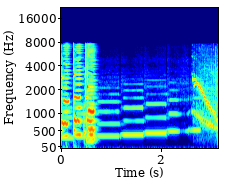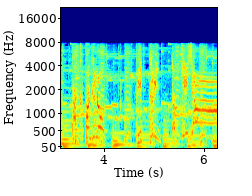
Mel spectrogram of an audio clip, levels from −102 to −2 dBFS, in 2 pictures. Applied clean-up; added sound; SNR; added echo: none; Wind instrument, woodwind instrument; 20 dB; none.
